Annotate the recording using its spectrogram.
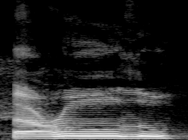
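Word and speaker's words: أعوذ: করে পড়ার চেষ্টা করি আউজু আউজু এই জু যেন না হয় আউজু আউজুবিল্লাহি আউজুবিল্লাহি আপনারাও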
